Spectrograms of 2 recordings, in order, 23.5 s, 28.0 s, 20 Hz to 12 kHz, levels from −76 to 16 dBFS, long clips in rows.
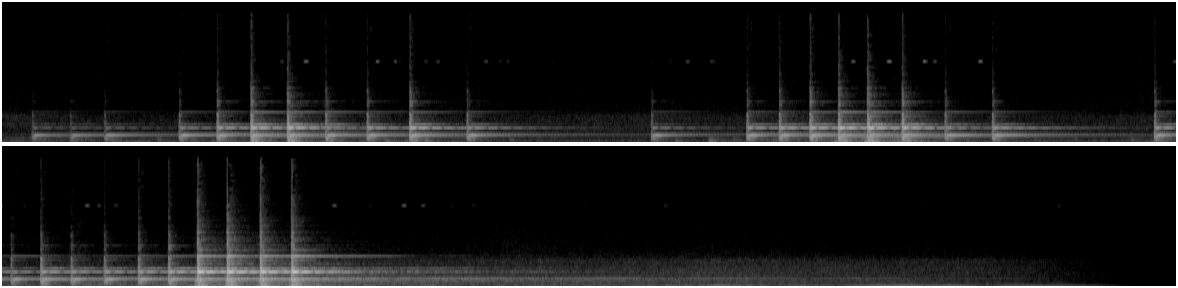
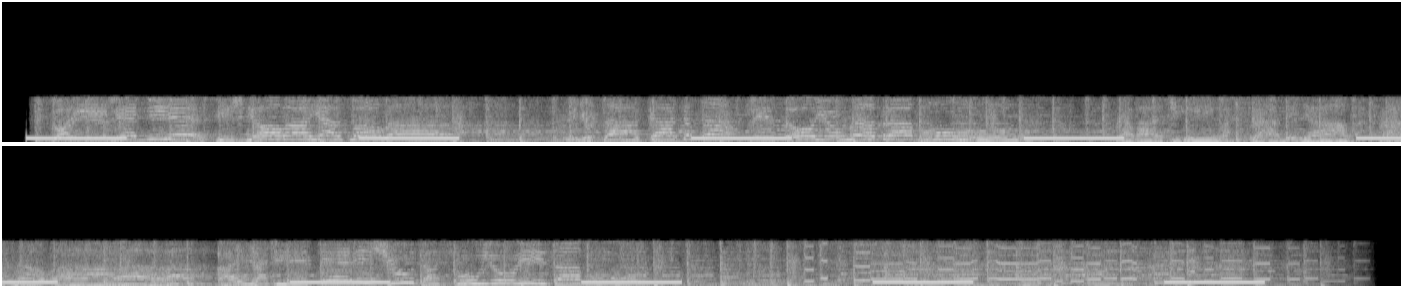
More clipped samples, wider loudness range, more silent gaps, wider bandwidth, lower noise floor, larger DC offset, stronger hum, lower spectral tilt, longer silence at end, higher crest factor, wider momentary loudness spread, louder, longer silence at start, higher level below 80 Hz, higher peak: second, under 0.1% vs 0.3%; first, 18 LU vs 2 LU; neither; first, 11 kHz vs 4 kHz; first, -77 dBFS vs -30 dBFS; neither; neither; second, -5.5 dB/octave vs -10 dB/octave; first, 2.1 s vs 0.35 s; first, 26 dB vs 8 dB; first, 28 LU vs 9 LU; second, -22 LUFS vs -8 LUFS; about the same, 0.3 s vs 0.25 s; second, -50 dBFS vs -40 dBFS; about the same, 0 dBFS vs 0 dBFS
